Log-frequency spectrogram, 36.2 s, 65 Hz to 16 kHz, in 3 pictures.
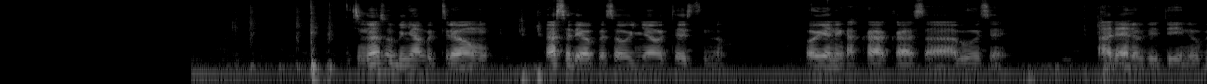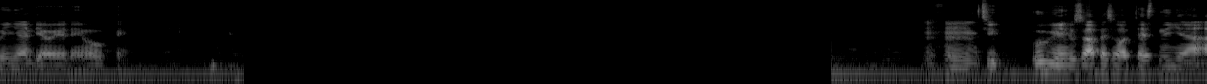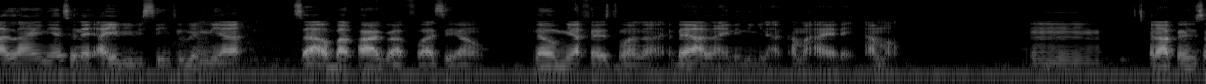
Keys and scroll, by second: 2.4 KP_1, 2.8 KP_7, 3.1 Return, 3.1 KP_3, 18.6 ctrl+a.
